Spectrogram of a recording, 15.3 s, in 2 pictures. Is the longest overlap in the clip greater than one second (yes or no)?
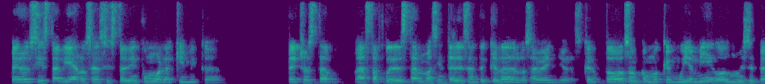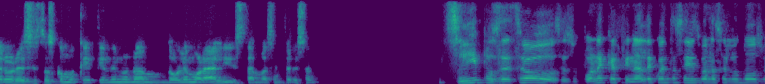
no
